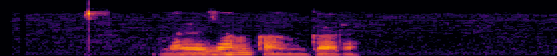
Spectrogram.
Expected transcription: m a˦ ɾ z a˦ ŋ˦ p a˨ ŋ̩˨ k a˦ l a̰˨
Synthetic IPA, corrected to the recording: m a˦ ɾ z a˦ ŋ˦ k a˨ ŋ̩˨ ɡ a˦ ɾ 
